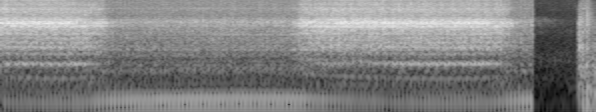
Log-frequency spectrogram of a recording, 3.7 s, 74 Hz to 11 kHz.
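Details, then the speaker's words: 2005 Mini Cooper 1.6, 123,000 miles, idling: the engine sounds fine until the clutch pedal is pressed, which brings a hard gritty rattle with a ringing tone. The clutch release bearing has failed; it won't go into gear and the pedal won't fully depress. "so that problem and that sound basically stops this car from moving whatsoever I can't put it in gear can't put the clutch fully fully down"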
